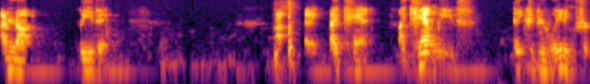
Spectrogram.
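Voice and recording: This put-on character voice has a bright, sharp tone with a husky, rough edge and vocal fry. It moves at a moderate pace with big pitch swings.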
